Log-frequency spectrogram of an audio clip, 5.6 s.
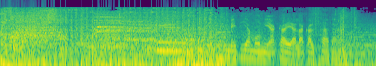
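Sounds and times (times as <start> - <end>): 
rapid gunfire: 0.0 - 3.5
speech: 3.6 - 5.3.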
